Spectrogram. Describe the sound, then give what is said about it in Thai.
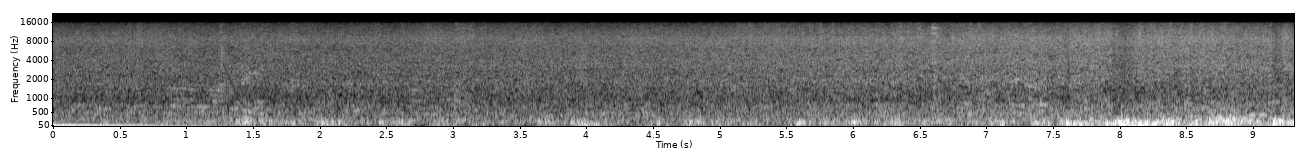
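Wind blows steadily across the microphone, only wind with no rain on a hot day, a constant broad rushing with low buffeting rumble that swells slightly louder near the end. “ลมมา”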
